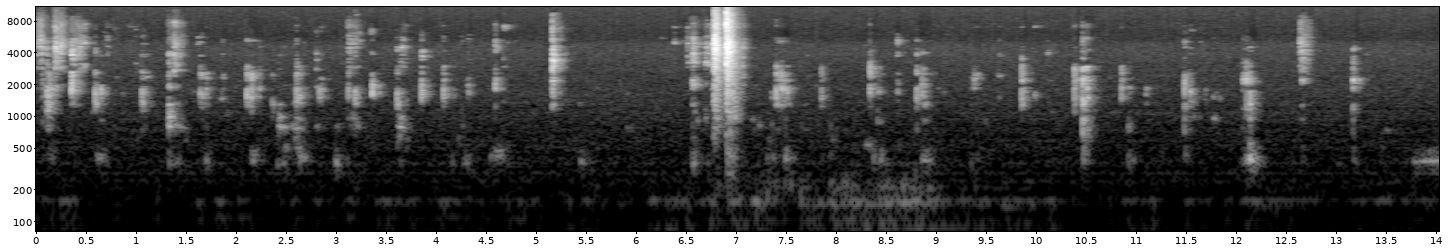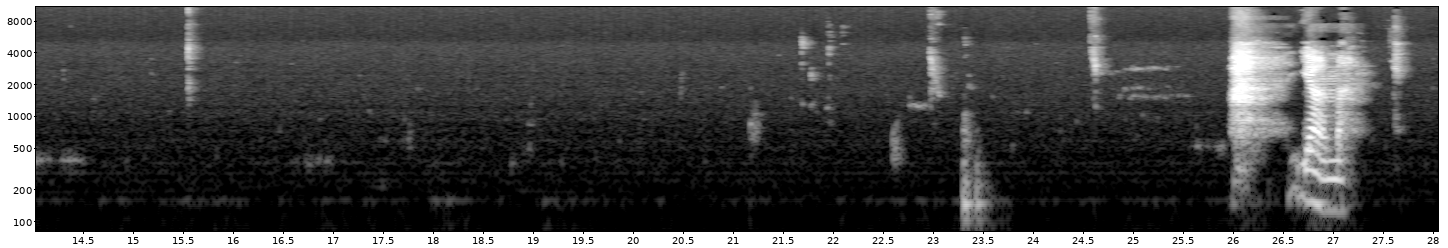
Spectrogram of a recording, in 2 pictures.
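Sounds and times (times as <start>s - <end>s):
chewing crispy noodles: 0.0s - 5.5s, 6.5s - 13.3s.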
